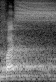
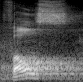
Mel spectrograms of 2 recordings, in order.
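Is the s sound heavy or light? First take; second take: light; heavy. First: The s sound is light and thin. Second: The s sound is heavy and thick. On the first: The speaker calls it wrong. "Kalau fas ringan seperti ini itu sin" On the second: The speaker calls it right. "fals itu kan tebal ya"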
